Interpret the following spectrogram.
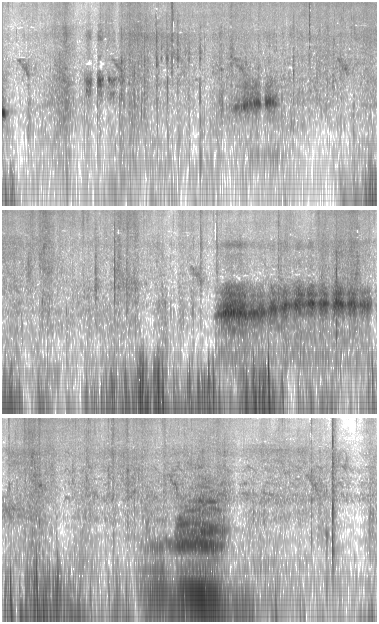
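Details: Guzerá cattle on a farm in Mari, Paraíba, Brazil; rustling and a higher drawn-out whining tone come first, then one loud, low, rounded moo with layered overtones near the end.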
